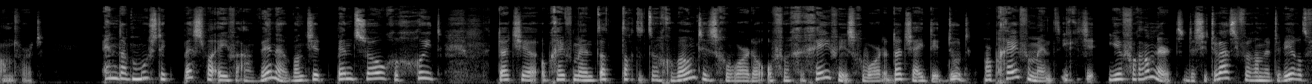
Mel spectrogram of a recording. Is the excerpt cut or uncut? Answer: cut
